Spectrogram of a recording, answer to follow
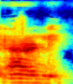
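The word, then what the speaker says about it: early: যেমন ই এ আর, আর এল ওয়াইলি, আর্লি। এখানে ই এর পরে এ আর আসছে, এখানে ই এর উচ্চারণ আয়ের মতো হয়েছে।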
